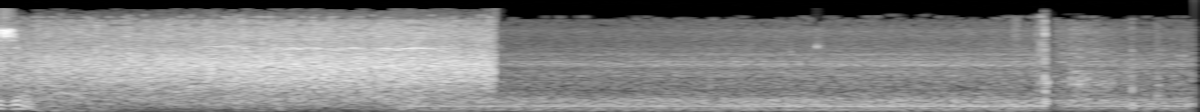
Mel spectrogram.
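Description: Crowd applauding on a tennis court, stopping abruptly about two and a half seconds in. After that comes a quieter stretch over a low steady hum, with a single sharp strike of racket on ball near the end.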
